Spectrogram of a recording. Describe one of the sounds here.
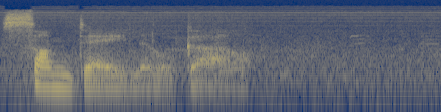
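A young woman speaks calmly up close.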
